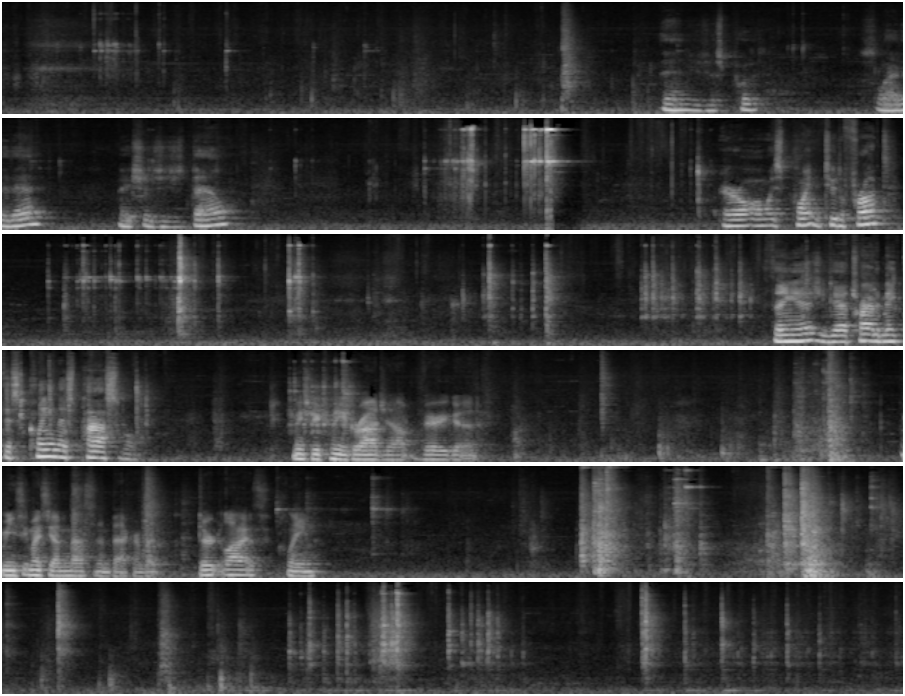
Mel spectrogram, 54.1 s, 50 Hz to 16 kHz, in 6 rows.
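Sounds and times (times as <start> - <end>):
light metal clicks and clinks: 0.7 - 2.5, 3.1 - 4.0, 13.2 - 14.8.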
